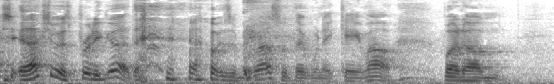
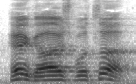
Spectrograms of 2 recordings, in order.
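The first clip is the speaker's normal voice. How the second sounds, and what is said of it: Imitates another person's voice. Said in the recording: “I like your Ferrell impersonation.”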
